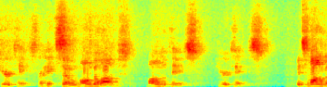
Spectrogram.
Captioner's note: speaking foreign language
